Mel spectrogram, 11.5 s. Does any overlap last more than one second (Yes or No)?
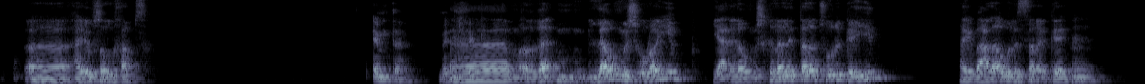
No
